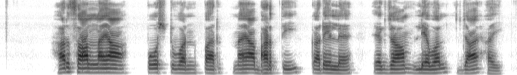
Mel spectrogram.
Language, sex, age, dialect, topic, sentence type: Magahi, male, 18-24, Western, banking, statement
